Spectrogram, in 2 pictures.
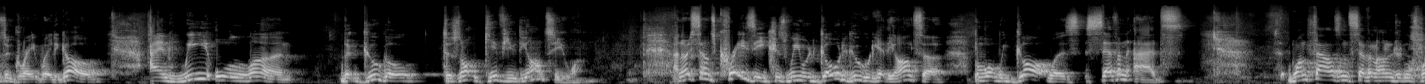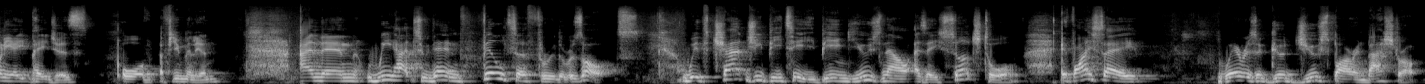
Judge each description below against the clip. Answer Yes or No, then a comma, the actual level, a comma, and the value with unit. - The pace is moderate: Yes, average, 175 wpm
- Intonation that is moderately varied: No, wide, 6.7 semitones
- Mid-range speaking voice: Yes, medium, 165 Hz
